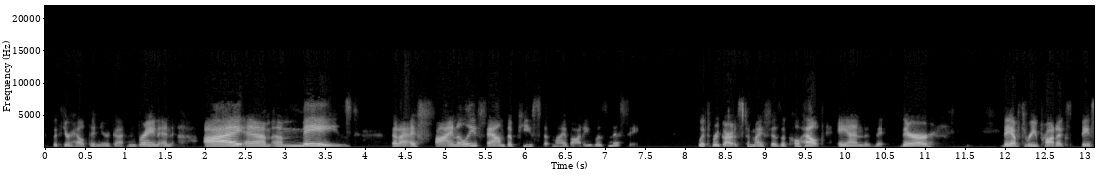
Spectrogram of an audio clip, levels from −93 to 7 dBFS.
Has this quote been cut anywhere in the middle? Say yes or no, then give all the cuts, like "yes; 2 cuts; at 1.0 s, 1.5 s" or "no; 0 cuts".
yes; 1 cut; at 9.8 s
